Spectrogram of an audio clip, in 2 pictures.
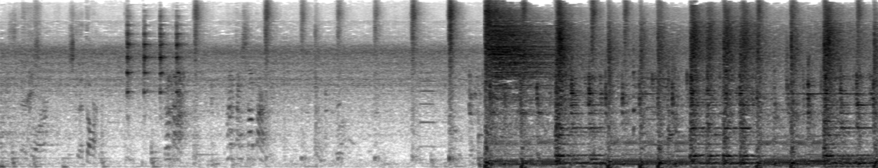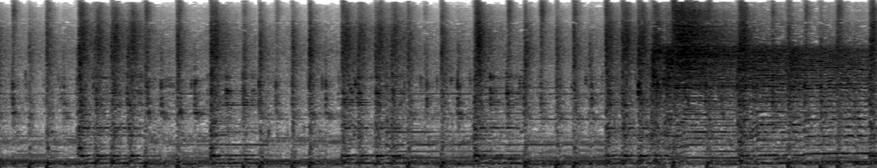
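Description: A few faint clicks and taps in a lull, then about six seconds in a rock band (electric guitars, bass guitar and drum kit) starts loud into the instrumental intro of a song with a steady driving beat.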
